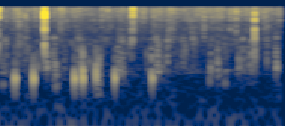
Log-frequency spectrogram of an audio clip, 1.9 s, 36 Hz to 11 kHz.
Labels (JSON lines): {"label": "biophony, sea urchins (Echinidae)", "recorder": "SoundTrap 600 or HydroMoth"}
